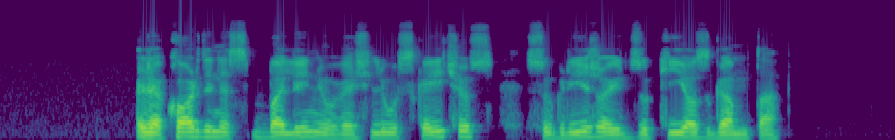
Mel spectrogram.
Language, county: Lithuanian, Vilnius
